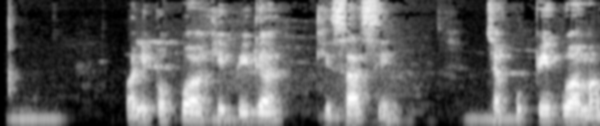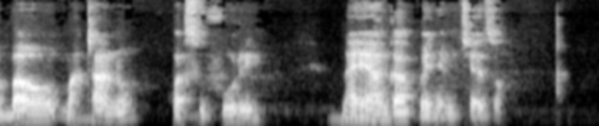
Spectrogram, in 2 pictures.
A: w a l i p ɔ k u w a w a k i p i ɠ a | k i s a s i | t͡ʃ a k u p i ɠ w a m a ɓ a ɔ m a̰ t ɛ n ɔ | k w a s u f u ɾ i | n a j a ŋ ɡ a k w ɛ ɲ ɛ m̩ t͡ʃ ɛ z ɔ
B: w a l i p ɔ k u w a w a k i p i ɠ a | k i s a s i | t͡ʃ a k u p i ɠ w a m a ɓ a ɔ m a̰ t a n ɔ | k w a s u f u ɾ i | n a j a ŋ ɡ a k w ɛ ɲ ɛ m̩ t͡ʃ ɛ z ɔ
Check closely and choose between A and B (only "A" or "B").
B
